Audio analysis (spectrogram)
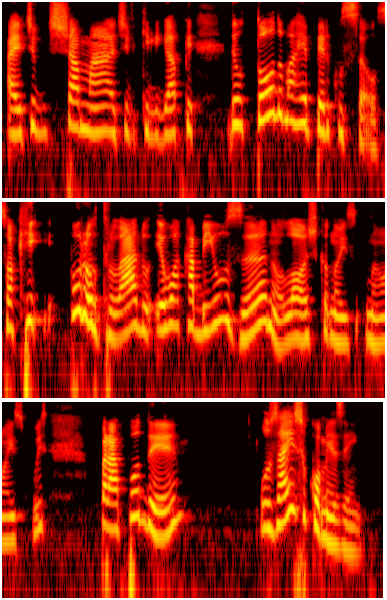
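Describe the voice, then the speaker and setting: A woman with a Brazilian Portuguese accent hosting a casual podcast conversation, telling stories in a halting way with many restarts. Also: a little high, animated, a bit bright.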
